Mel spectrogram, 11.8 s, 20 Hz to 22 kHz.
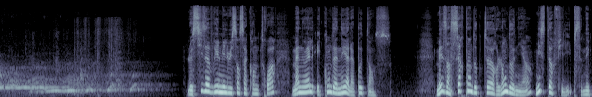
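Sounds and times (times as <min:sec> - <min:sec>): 
wolves howling: 0:00.0 - 0:03.4
speech: 0:03.8 - 0:07.9, 0:08.5 - 0:11.8.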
